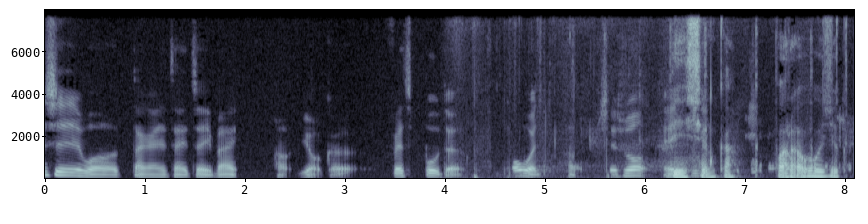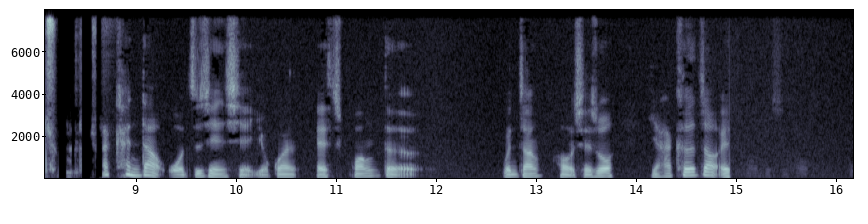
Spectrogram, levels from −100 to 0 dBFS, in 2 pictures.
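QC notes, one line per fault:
4.35–8.74 s, echo leak: a faint delayed copy trails the speech by 347 ms, about 25 dB down, likely from a loudspeaker echo the canceller missed.
4.62–4.77 s, 5.31–6.04 s, 6.65–8.68 s, speech suppressed in double talk: the speech dips by roughly 15 to 40 dB, likely from an echo canceller ducking both talkers at once.
14.94 s to the end, one channel inverted: the centred sound almost vanishes, dropping about 34 dB, likely from reversed polarity on one channel cancelling on mono summing.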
